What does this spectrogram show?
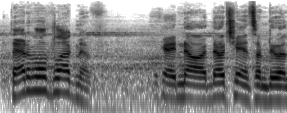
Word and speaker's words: Tervel Dlagnev: Tervel Dlagnev.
